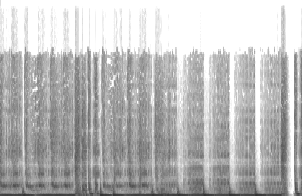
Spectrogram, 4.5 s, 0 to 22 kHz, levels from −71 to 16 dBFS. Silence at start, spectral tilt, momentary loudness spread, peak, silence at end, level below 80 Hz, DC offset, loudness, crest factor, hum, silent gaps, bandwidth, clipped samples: 0 s; -4 dB/octave; 1 LU; 0 dBFS; 0 s; -6 dBFS; under 0.1%; -8 LUFS; 6 dB; none; none; 17 kHz; 0.8%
